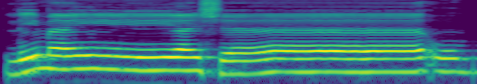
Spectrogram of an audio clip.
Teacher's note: الف مدہ کے اوپر مد متصل ہے، کم سے کم 3 انتظار میں کھینچیں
